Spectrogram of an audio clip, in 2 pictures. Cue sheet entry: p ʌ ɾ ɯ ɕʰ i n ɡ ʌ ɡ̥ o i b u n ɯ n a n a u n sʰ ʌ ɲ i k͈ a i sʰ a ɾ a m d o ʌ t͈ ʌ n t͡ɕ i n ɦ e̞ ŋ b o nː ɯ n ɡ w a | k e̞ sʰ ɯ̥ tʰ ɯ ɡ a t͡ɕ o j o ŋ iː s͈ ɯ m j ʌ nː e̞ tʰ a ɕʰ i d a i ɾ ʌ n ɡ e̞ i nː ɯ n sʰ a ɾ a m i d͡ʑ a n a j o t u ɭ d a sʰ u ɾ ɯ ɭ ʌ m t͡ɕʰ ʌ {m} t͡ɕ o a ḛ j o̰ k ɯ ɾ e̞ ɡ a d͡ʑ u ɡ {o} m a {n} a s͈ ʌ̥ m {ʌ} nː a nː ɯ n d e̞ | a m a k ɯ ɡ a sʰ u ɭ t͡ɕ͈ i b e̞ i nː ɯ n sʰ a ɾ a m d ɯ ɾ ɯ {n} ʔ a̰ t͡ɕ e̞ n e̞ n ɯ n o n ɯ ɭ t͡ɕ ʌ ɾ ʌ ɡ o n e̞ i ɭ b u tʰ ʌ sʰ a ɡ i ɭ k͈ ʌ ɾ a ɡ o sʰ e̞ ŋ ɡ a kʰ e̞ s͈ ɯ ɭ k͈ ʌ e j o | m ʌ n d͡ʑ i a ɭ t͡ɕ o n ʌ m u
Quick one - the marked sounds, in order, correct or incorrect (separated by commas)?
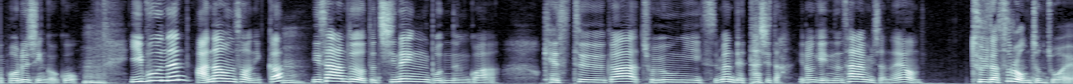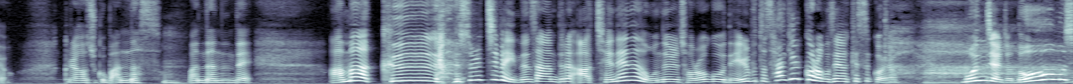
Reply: incorrect, correct, incorrect, incorrect, correct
